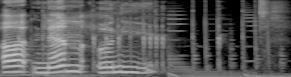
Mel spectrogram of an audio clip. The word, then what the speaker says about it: anemone: Many an anonymous And please note that it's pronounced anemone.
